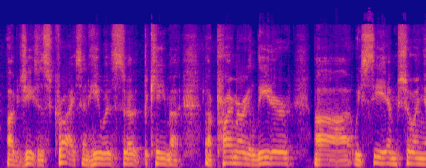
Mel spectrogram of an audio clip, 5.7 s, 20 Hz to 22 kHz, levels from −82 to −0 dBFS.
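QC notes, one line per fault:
4.48 to 4.52 s, repeated buffer: a brief buzzy stutter as one slice of about 11.6 ms plays four times with a hard join at each repeat. This fits a 512-sample buffer replayed three extra times when new audio arrived late. Essentially nothing is skipped.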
